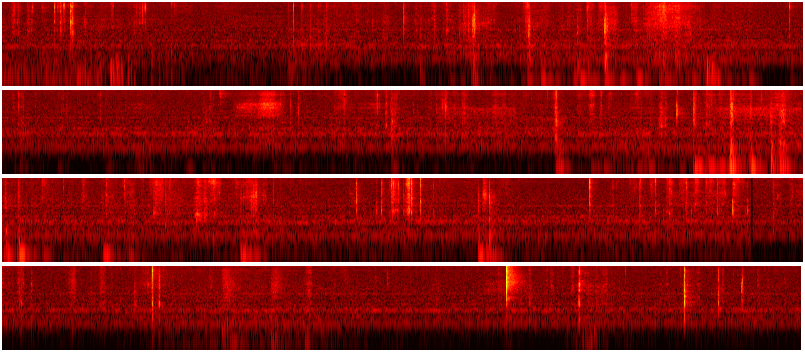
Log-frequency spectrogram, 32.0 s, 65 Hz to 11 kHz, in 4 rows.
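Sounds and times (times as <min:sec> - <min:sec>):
faint steady hum: 0:00.0 - 0:32.0
clicks and scrapes of small parts: 0:10.0 - 0:13.1, 0:19.5 - 0:20.4.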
